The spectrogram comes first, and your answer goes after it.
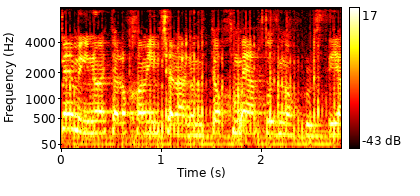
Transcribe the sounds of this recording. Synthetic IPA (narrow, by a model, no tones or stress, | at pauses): eemiɡnuet̪alo̞χamimʃe̞lanumit̪o̞χme̞aːχuzmeaχulusia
